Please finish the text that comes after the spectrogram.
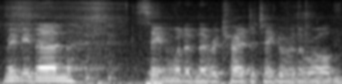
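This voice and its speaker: A man's voice: lowish voice, a little fast, darkish tone, lightly acted. A man playing a doomed, regretful mutant scientist, grave and mock-solemn, in an amateur comedic radio play. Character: doomed, regretful male scientist turned kangaroo cyborg. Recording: roomy, distant, faint noise and clicks.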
